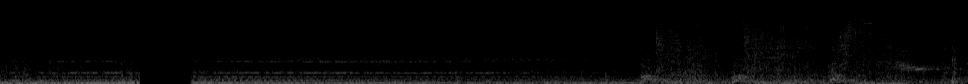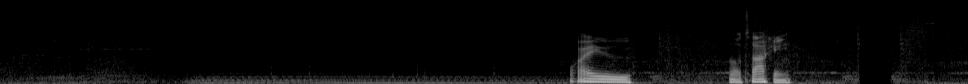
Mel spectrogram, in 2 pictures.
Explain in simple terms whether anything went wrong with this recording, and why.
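Two stream reconnects interrupt the sound. The connection dropped, so playback went silent and restarted fresh. At 1.40 s it stops for about half a second and returns roughly a third of a second further on. At 18.28 s it stops for 0.29 s and returns 0.14 s earlier, briefly repeating.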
